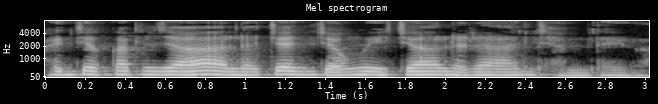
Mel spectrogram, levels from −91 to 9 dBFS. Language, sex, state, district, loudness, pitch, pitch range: Wancho, female, Arunachal Pradesh, Longding, -15 LUFS, 170 Hz, 155-175 Hz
